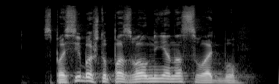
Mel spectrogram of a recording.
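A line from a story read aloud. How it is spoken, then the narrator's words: Gloomy remark. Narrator (Russian): мрачно замечаю я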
